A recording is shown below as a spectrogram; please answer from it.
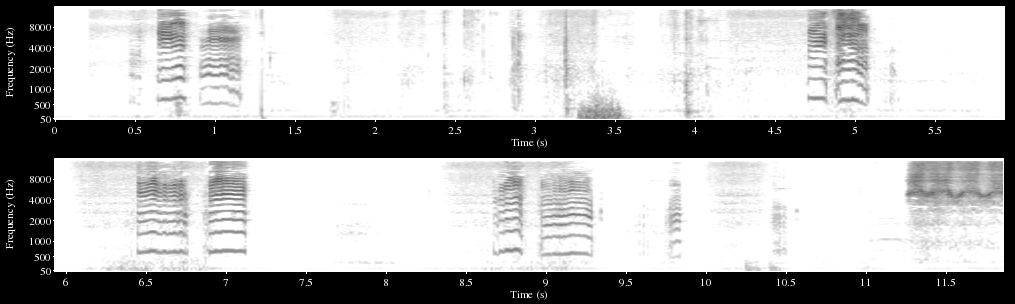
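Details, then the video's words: Pet hamster squeaking indoors: bursts of high, wavering, shrill squeaks, each lasting about half a second, repeated in irregular clusters every two to three seconds, with a steady low hum and occasional handling thumps between them. "صوت الهامستر ستسمعه لأول مرة Hamster sound"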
